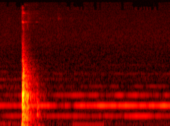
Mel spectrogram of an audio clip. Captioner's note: glass thudding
